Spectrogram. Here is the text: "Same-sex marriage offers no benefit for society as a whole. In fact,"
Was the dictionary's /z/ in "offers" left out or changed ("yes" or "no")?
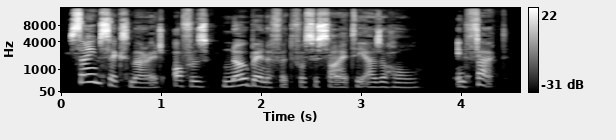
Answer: no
